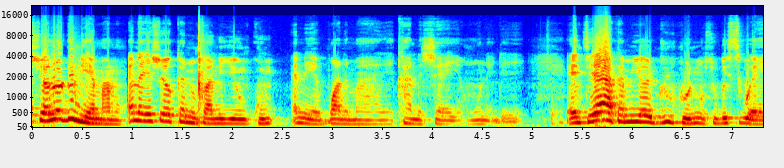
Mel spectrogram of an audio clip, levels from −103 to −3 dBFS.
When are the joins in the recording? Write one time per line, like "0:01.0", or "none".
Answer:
0:00.9
0:02.5
0:03.6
